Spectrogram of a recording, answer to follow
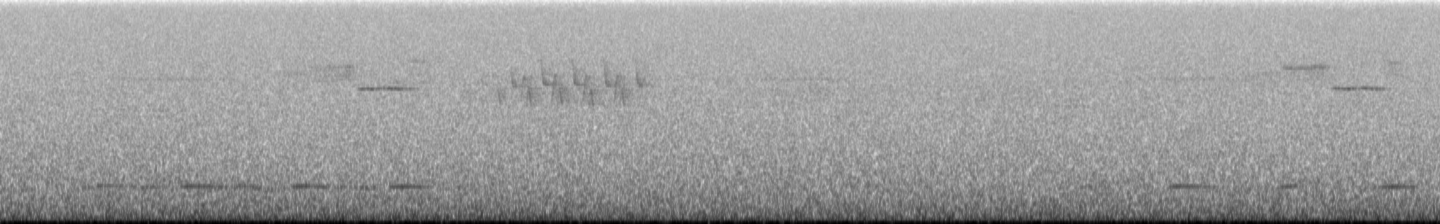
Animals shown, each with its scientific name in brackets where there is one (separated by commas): Ovenbird (Seiurus aurocapilla), Mourning Dove (Zenaida macroura), Black-throated Green Warbler (Setophaga virens)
